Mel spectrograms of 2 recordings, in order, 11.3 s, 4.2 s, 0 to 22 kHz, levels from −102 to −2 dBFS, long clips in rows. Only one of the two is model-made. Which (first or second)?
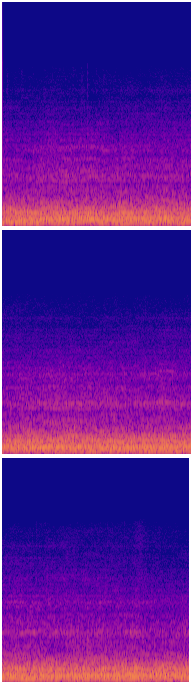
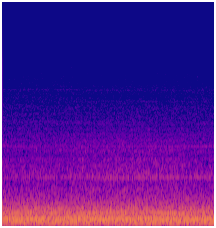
first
